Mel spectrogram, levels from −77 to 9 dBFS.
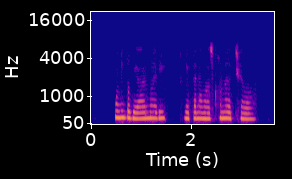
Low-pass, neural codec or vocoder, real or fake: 7.2 kHz; codec, 44.1 kHz, 2.6 kbps, DAC; fake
